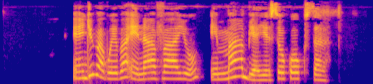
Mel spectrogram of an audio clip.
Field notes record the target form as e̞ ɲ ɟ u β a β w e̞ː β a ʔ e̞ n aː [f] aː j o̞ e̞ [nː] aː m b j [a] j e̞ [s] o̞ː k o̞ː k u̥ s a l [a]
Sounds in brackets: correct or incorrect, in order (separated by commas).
incorrect, incorrect, correct, correct, correct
